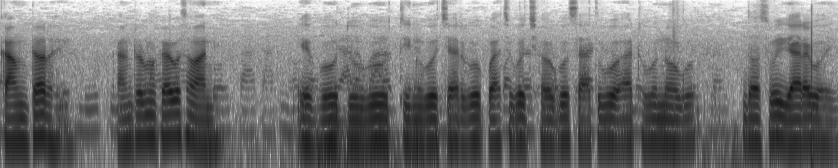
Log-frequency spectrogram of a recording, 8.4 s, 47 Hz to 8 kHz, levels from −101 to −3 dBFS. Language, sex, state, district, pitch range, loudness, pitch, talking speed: Maithili, male, Bihar, Muzaffarpur, 105-120 Hz, -20 LUFS, 105 Hz, 220 wpm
